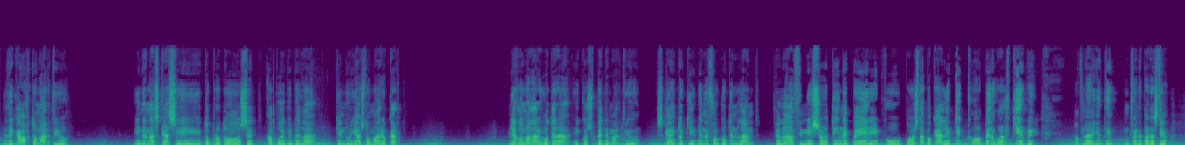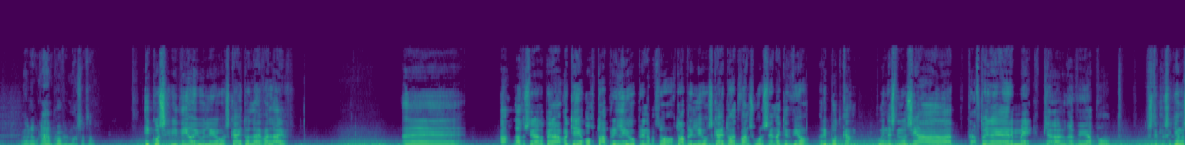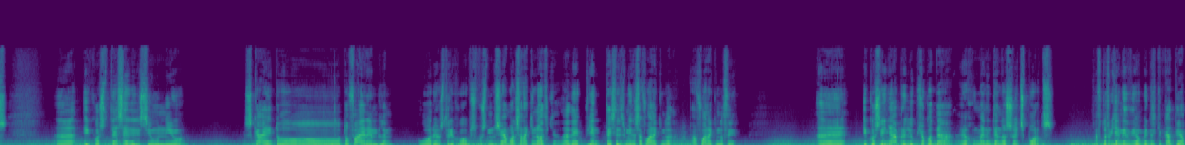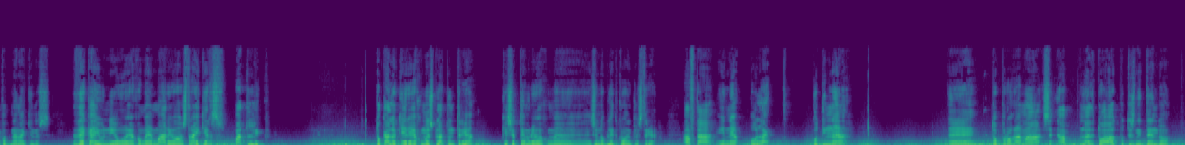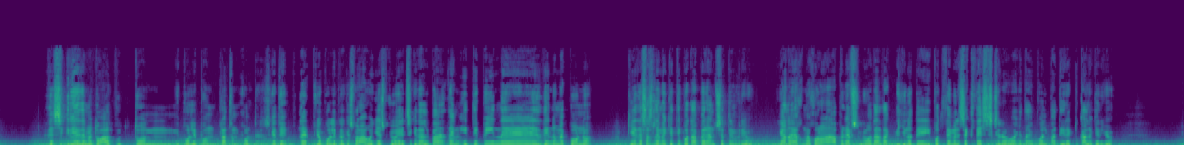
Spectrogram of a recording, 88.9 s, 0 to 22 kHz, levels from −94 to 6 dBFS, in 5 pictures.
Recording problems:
wind noise on the microphone; occasional gusts; 20 dB below the speech

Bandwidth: 14.5 kHz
